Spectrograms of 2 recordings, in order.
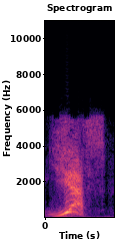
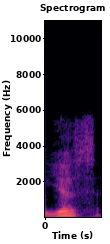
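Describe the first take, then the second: First: It is yelled loudly and strongly. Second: It is said quietly and weakly.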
